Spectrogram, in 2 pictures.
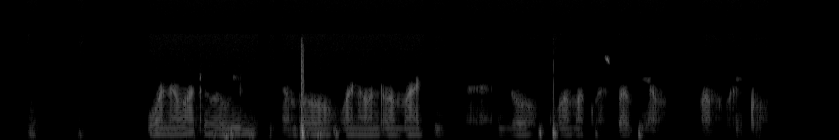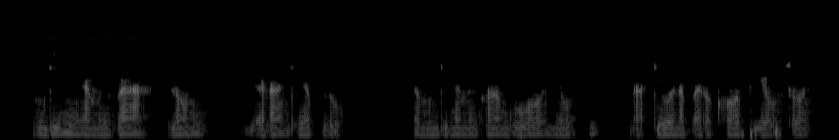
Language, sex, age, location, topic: Swahili, male, 18-24, Nakuru, health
